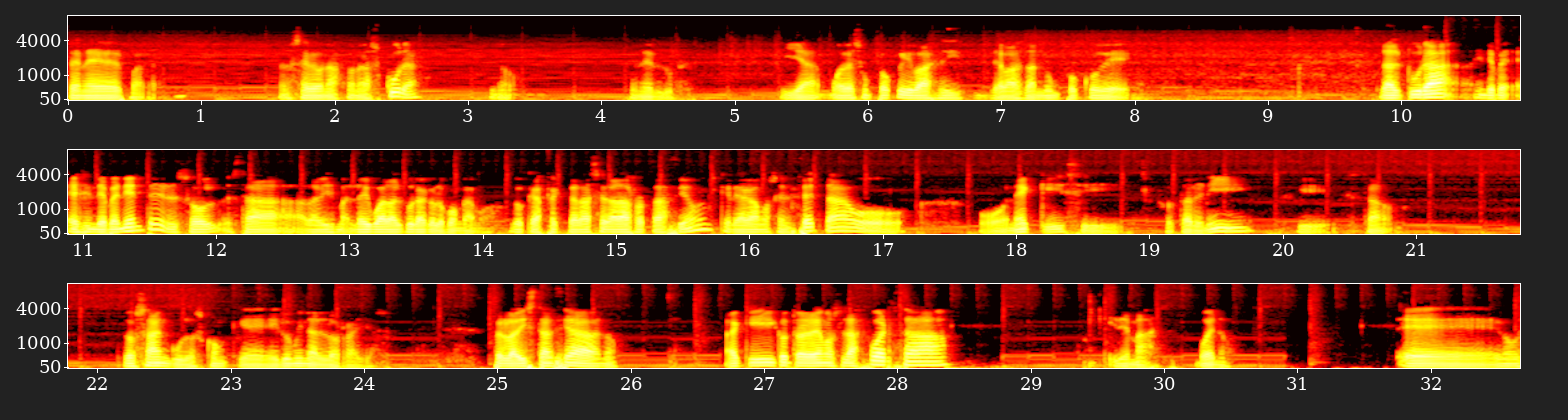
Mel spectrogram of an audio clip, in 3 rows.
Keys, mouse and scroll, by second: 6.8 scroll up 2, 7.0 middle click, 7.6 middle click, 8.1 middle click, 9.6 g, 12.2 middle click, 13.0 shift+middle click, 13.5 scroll down 1, 13.7 middle click, 15.6 r, 18.9 r, 22.5 middle click, 23.5 scroll up 1, 23.5 middle click, 24.0-24.4 scroll down 2, 24.4 middle click, 25.7 middle click, 30.0 middle click, 31.2 middle click.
